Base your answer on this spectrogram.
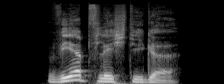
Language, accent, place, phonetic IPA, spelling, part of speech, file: German, Germany, Berlin, [ˈveːɐ̯ˌp͡flɪçtɪɡə], wehrpflichtige, adjective, De-wehrpflichtige.ogg
- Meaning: inflection of wehrpflichtig: 1. strong/mixed nominative/accusative feminine singular 2. strong nominative/accusative plural 3. weak nominative all-gender singular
